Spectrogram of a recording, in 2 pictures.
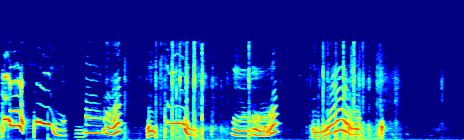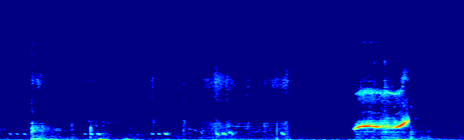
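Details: Pet Indian ringneck parakeets give five quick harsh, wavering harmonic calls in the first four seconds, then near silence with faint rustling, closing on a single rising whistle.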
